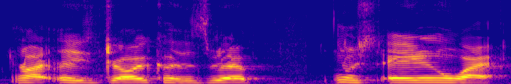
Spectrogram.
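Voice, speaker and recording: A woman's voice: mid-range voice, flat delivery, normal speed, a bit bright, smooth, lightly acted. An actress playing an opinionated young female zombie with a conscience, ranting conversationally and swearing freely in an Australian accent, as if interviewed for a mockumentary. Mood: wistful, disillusioned. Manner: sweary, indignant, conversational rambling.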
